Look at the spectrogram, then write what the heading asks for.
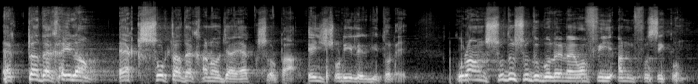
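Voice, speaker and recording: An Islamic preacher delivers a fervent sermon to a live audience, firing rhetorical questions straight at his listeners. His voice sits high and sounds fairly bright, animated, and at normal speed.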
